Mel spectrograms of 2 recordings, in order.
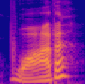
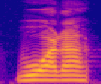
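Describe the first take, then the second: First: Said in the usual way. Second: Water said the Boston way, wah-tuh, no r; Boston accent. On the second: Real, not acted. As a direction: slip into a Boston drawl on water. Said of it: "You just slipped into your Boston".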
